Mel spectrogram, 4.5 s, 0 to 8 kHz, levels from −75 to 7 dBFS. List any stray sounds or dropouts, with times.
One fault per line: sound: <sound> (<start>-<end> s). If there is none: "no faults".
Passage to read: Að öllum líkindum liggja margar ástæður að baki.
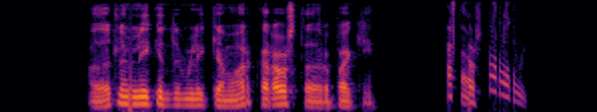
sound: chirp (3.3-4.0 s)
